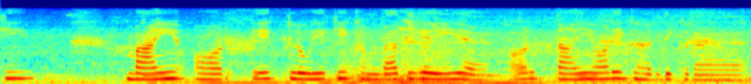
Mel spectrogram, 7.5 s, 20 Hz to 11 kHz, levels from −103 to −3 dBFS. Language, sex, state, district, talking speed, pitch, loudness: Hindi, female, Uttar Pradesh, Lalitpur, 145 wpm, 210 Hz, -18 LUFS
